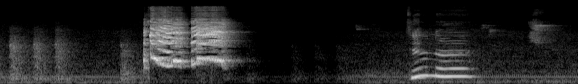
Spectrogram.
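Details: Single raspy, broadband double-burst crow from a green junglefowl, with faint background noise before it and a later smooth rising tonal call.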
